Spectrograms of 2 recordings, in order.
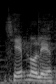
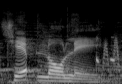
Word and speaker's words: Chevrolet: ใช่ ไหม ว่า เอ ทำไม คน ไทย เรียก เชฟโรเลต ทำไม ฝรั่ง เรียก เชพ โลเล เพราะ ว่า ตัว L ET สุด ท้าย มัน ไม่ ออก เสียง ทีม เขา เลย ว่า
